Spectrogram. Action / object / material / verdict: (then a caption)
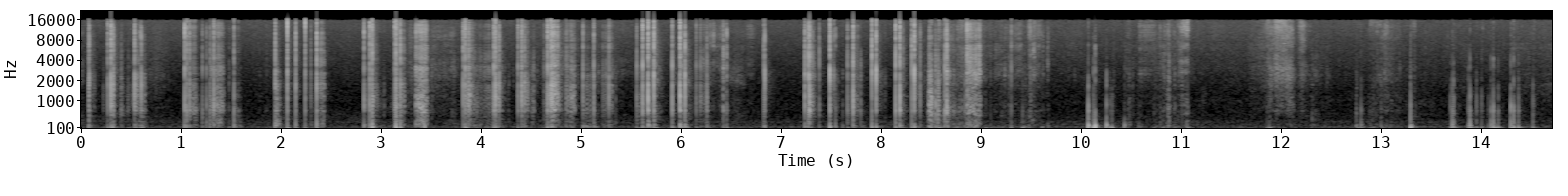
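scrape / rubber-backed fabric mouse pad / rubber / none. Long painted nails tap and scratch across the black textured rubber back of a thin, solid printed fabric mouse pad that has been turned over. Quick, dull clicks and rough scraping come in dense, uneven bursts, mostly low and muffled with a little bright crackle. Each tap dies away almost instantly, and one sharper hit stands out near the middle.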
